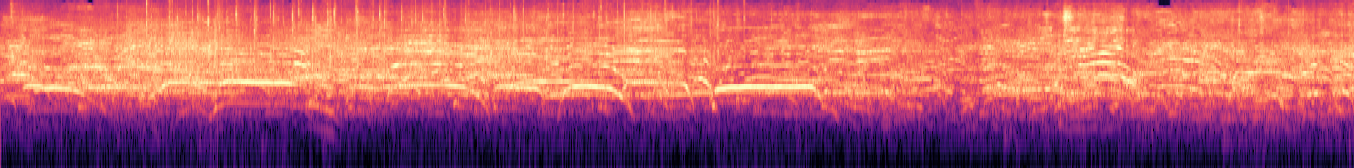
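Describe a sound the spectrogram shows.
A crowd of spectators shouts and cheers close by.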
